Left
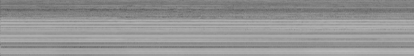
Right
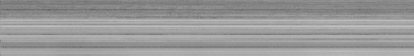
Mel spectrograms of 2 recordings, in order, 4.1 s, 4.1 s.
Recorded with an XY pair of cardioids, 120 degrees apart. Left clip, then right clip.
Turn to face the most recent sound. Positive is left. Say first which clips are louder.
# right 2 dB
turn(degrees=-35)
